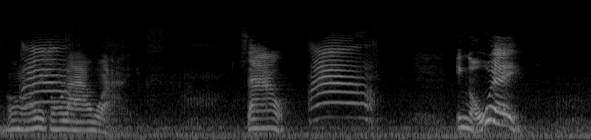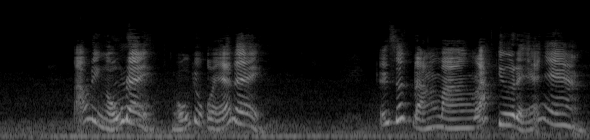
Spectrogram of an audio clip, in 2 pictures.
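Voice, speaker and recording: A woman's voice: fairly high pitch, a bit bright. A woman who runs a pet shop, coaxing and questioning her cat in a mother-like way. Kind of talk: casual talk to a pet. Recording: noisy room with meowing cat.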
